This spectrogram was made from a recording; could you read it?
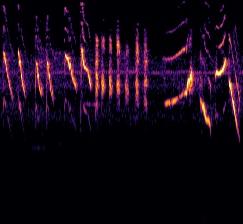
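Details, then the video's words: Javan white-eye tutor song: high slurred chirps, then a burst of rapid clipped notes, then longer sweeping rising and falling whistles, with faint low background noise. "MASTERAN AMPUH PLECI, Klik sekali semua pleci pasti nyaut"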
